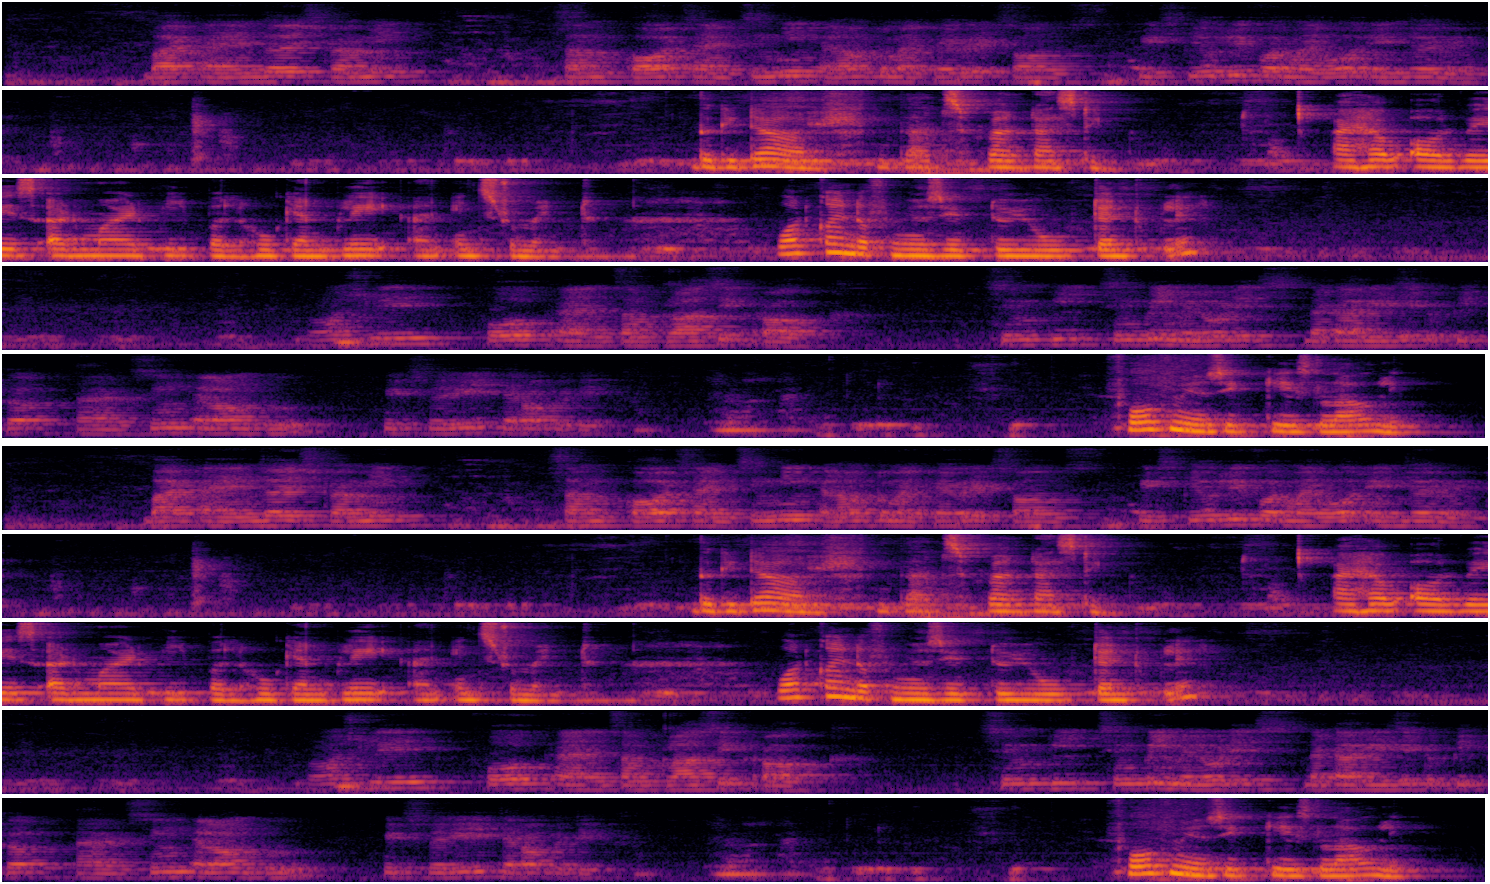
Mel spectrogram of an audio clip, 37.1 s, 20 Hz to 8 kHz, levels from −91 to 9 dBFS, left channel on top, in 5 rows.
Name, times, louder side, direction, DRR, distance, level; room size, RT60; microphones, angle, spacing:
voice 1, 0.7-2.1 2.7-5.4 5.7-7.4 23.8-26.5 27.2-31.2 31.6-32.7, right 1 dB, 40° right, -5 dB, 3.3 m, -40 dB
voice 2, 10.6-13.3 13.6-18.4 18.7-20.8 24.0-24.1 33.3-33.5 34.0-34.2 34.8-34.9 35.3-36.7, left 1 dB, 10° left, 11 dB, 0.7 m, -26 dB
15.5 x 7.3 x 7.5 m, 0.70 s
head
